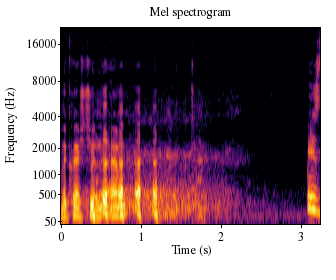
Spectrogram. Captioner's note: laughter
